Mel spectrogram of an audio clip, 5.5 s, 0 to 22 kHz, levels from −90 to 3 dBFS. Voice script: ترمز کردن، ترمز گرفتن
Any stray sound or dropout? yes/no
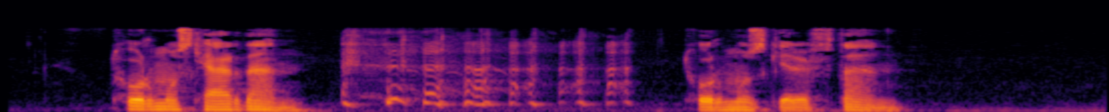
yes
